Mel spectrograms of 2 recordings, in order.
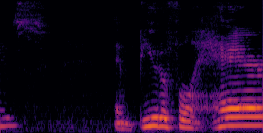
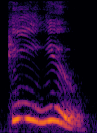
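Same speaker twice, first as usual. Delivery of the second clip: disgusted crowd; 9 semitones higher, 4 dB louder than usual. Acted. Zoo crowd reacts to smell.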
